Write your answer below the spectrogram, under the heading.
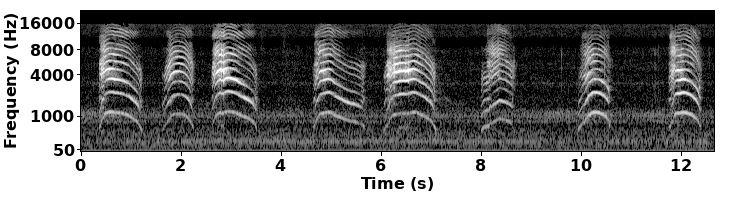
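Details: Baby rescue kitten that leaves its carer then returns to be stroked: loud, repeated high arched meows, about nine in thirteen seconds, some doubled in quick pairs, over a faint steady hum.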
